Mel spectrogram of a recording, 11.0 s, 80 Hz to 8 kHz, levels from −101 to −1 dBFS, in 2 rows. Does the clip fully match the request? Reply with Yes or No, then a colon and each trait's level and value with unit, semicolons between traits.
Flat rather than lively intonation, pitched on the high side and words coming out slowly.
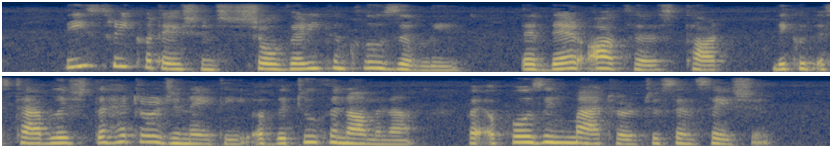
No: average, 3.9 semitones; high, 215 Hz; slow, 130 wpm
